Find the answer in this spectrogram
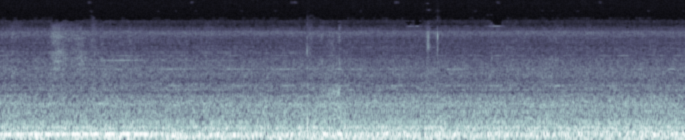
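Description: Amtrak San Joaquin passenger train of Siemens Venture cars standing at the platform, giving off a steady low hum and rumble from its engine and onboard equipment. A low steady tone in the hum weakens after about three seconds.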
